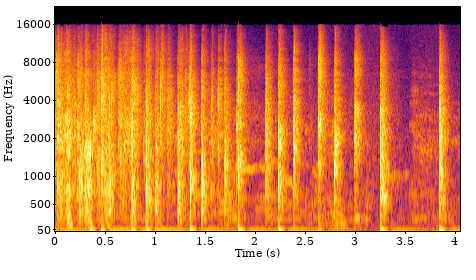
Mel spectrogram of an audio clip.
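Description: A group of people clapping their hands in applause, dense at first, then thinning out and stopping a little over three seconds in.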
